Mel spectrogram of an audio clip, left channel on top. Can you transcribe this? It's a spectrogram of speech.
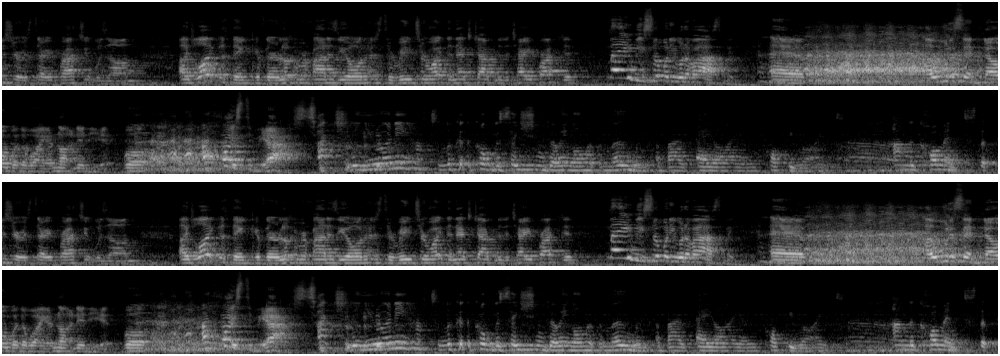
as Terry Pratchett was on, I'd like to think if they're looking for fantasy authors to write the next chapter of the Terry Pratchett, maybe somebody would have asked me. I would have said no, by the way, I'm not an idiot, but it's nice to be asked. Actually, you only have to look at the conversation going on at the moment about AI and copyright and the comments that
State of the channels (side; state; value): both; normal; correlation 0.55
